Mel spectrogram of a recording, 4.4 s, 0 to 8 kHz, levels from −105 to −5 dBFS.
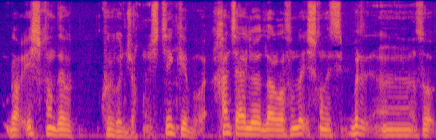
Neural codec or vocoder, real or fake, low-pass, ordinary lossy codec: none; real; none; none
